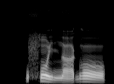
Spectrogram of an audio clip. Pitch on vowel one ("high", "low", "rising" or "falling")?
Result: falling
